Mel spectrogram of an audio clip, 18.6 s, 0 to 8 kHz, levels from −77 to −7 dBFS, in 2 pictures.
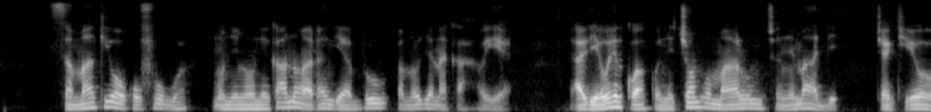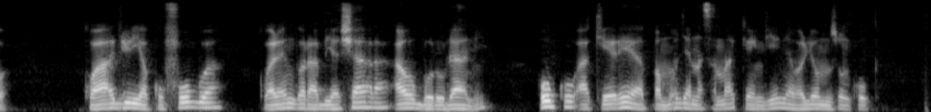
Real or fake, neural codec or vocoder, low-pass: fake; codec, 16 kHz, 0.8 kbps, ZipCodec; 7.2 kHz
